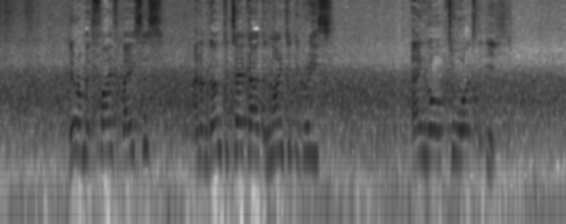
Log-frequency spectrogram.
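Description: A man talks calmly at a distance outdoors.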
